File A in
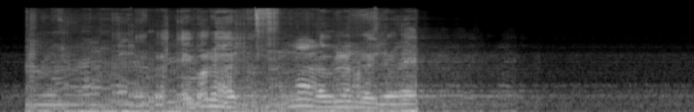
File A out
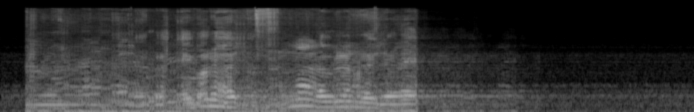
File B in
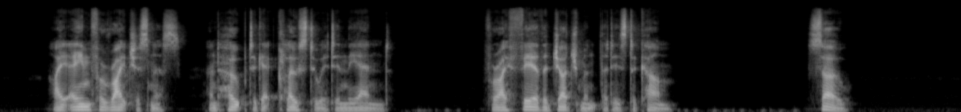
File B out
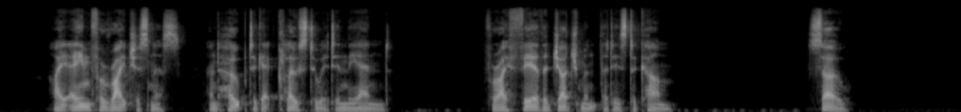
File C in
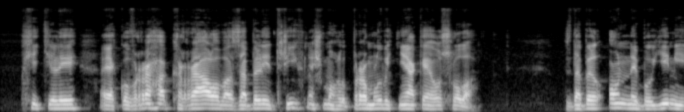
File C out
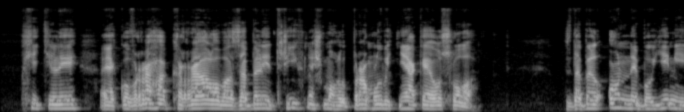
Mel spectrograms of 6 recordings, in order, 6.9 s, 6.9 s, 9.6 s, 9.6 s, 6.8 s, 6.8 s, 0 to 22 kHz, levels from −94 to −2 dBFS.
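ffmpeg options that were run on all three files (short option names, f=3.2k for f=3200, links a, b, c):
-filter_complex "[0:a]afftfilt=real='re*lt(hypot(re,im),0.891)':imag='im*lt(hypot(re,im),0.891)':win_size=1024:overlap=0.75,highshelf=f=6.7k:g=7.5,acrossover=split=210|1300[a][b][c];[a]acompressor=threshold=-38dB:ratio=6[d];[d][b][c]amix=inputs=3:normalize=0,volume=-6dB"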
